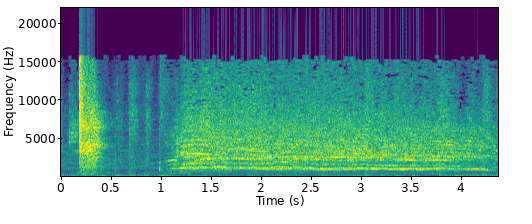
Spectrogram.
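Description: A confetti popper bang, then a crowd of children cheering in one long held shout that sags at the end, over background music.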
